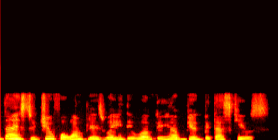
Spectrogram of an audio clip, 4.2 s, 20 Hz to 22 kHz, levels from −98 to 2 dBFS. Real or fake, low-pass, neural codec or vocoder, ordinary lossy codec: real; 7.2 kHz; none; none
